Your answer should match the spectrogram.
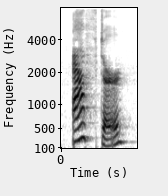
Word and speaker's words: after: I felt much better after. After. Tem som de T mesmo, né? Não é after, é after.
